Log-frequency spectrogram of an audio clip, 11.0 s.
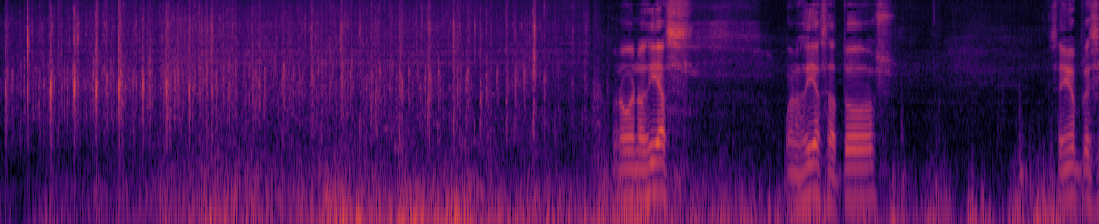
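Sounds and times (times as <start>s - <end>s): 
audience applause: 0.0s - 5.9s
speech: 6.2s - 7.0s, 7.8s - 9.0s, 10.5s - 10.9s.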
